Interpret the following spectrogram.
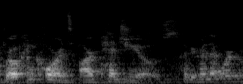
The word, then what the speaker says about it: arpeggio: But normally we call broken chords arpeggios. Have you heard that word before? Yes. It's spelled like this. A-P-A-R-G. I don't know. Arpeggio.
